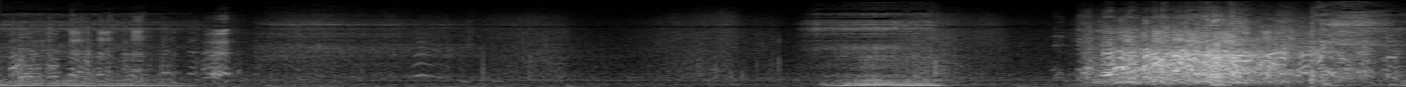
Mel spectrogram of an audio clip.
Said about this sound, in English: Oh, was I snoring?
